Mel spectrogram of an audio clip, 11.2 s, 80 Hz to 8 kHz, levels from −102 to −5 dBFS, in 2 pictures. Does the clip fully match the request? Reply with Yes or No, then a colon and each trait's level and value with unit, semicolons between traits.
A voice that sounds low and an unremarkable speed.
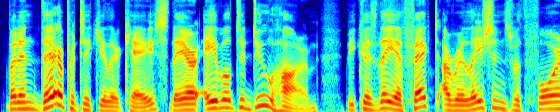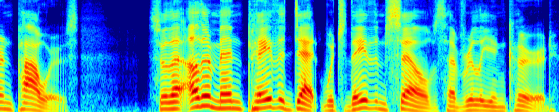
No: medium, 150 Hz; average, 170 wpm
